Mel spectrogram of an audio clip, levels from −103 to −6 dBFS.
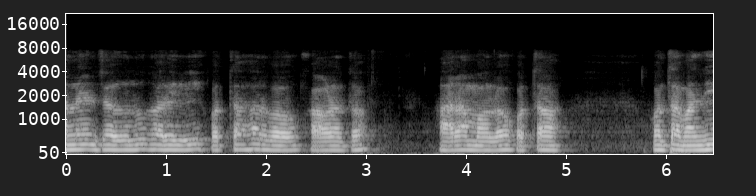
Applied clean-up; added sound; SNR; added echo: neural separator model SepFormer DNS4.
